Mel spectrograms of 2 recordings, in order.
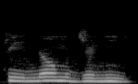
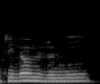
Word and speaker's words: Twinomujuni: all i would like to appreciate how you pronounce my name trinom juni so i like it the way you say it so um once again i'm tilnum juni uh a student at maker university pursuing bachelor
